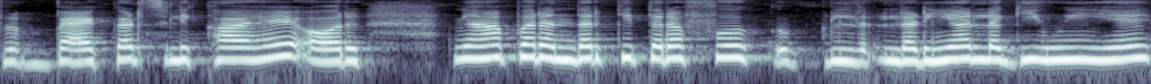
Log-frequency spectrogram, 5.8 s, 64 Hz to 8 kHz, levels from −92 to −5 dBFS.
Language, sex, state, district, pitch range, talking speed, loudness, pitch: Hindi, female, Uttarakhand, Uttarkashi, 240-280 Hz, 145 wpm, -14 LUFS, 260 Hz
